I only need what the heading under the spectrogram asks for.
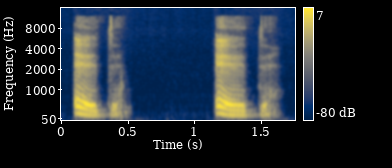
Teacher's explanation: La E va a sonar un poquito más parecida a una I.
